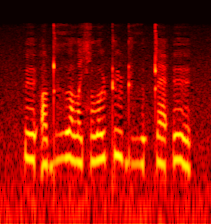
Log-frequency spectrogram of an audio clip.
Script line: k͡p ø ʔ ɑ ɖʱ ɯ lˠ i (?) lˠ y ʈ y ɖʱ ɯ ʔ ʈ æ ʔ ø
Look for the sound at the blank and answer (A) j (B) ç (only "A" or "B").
B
